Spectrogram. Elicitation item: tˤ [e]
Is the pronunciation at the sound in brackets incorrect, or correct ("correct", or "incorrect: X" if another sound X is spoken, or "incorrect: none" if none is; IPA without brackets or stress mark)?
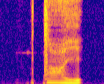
incorrect: e̤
